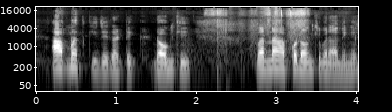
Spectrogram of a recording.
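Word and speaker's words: Danke: होता है थैंक यू को बोलते हैं हम डांके डांके कोई पहली बार सुनेगा जिसे ना आता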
